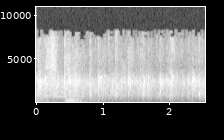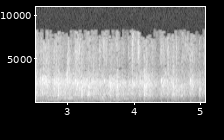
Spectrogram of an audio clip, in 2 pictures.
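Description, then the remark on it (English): An audience claps their hands to the Lord in praise steadily for several seconds, a dense wash of many hands with faint voices murmuring underneath, fading slightly toward the end. “One more time, would you clap your hands to the Lord and give him praise?”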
